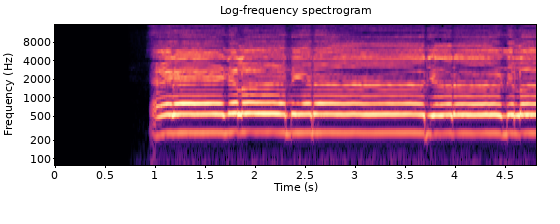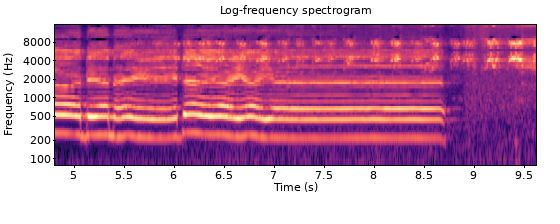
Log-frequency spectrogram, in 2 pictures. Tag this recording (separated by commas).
Bird, bird song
